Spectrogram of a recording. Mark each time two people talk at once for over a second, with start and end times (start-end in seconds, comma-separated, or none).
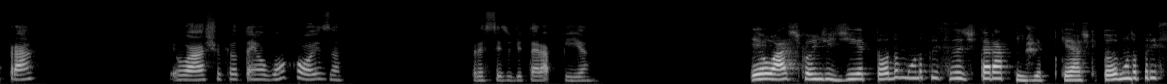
none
